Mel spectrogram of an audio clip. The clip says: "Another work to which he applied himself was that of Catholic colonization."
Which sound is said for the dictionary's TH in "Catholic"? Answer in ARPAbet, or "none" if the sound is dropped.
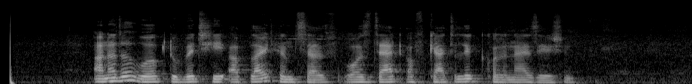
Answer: T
